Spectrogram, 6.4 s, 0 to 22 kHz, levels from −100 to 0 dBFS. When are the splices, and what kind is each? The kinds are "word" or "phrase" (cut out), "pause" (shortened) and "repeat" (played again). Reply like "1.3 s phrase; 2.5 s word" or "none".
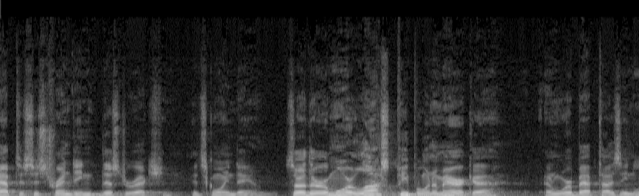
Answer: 2.8 s pause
